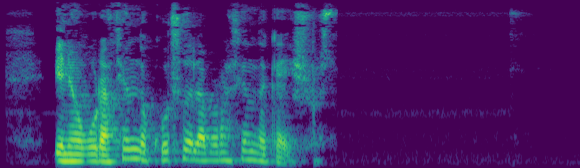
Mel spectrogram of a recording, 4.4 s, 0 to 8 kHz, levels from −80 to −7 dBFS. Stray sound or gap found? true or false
false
